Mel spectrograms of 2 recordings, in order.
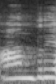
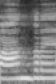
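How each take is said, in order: First: The final vowel is an 'ee' sound. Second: The final vowel is an 'eh' sound. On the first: The speaker calls it wrong. "antri apa antre" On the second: The speaker calls it right. "Yang betul antre"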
